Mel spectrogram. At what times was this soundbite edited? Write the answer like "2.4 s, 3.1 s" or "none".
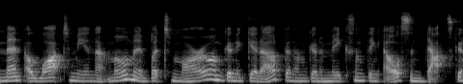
none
